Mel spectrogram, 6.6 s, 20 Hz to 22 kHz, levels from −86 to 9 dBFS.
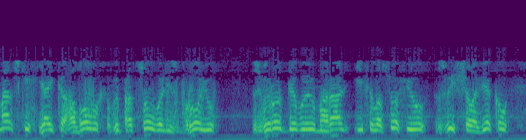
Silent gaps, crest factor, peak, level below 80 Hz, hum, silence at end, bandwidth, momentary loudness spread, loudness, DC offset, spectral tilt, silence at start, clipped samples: none; 14 dB; -4 dBFS; -48 dBFS; none; 0 s; 4 kHz; 5 LU; -19 LUFS; under 0.1%; -4 dB/octave; 0 s; under 0.1%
